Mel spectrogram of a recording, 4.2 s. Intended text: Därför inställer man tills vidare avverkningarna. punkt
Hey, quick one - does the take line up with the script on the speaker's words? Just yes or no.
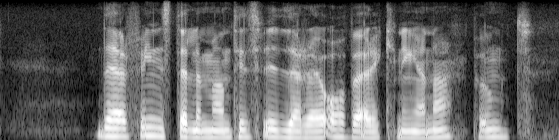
yes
